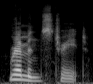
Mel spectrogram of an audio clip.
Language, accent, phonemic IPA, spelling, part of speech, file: English, US, /ˈɹɛ.mən.stɹeɪt/, remonstrate, verb, En-us-remonstrate.ogg
- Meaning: To object with in critical fashion; to express disapproval (with, against)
